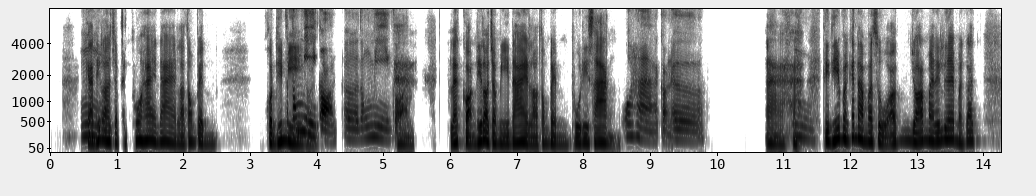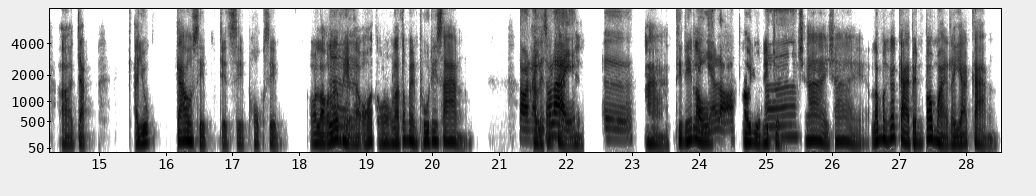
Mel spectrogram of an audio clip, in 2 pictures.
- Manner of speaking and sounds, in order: tapping; other background noise; chuckle
- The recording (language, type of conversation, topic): Thai, podcast, มีวิธีง่ายๆ ในการฝึกคิดระยะยาวบ้างไหม?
